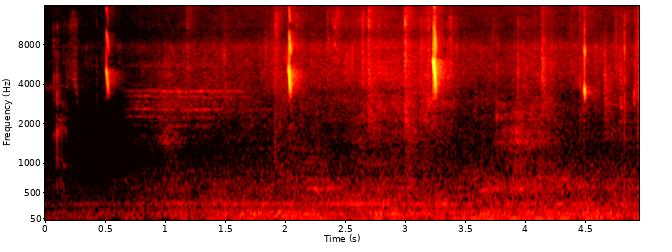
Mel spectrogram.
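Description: A newly hatched cockatiel chick gives four faint, thin, very high peeps, each about a second apart, over a low indoor hum.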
